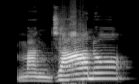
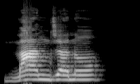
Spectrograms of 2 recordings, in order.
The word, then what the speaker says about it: mangiano: La pronuncia corretta, infatti, sarebbe mangiano, lavorano e camminano Riuscite a sentire la differenza? Mangiano, lavorano, camminano sono sbagliati, mangiano, lavorano, camminano sono corretti. Quindi ricordate ragazzi, al presente indicativo terza persona plurale l'accento non cade mai sulla desinenza.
